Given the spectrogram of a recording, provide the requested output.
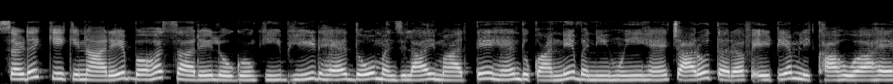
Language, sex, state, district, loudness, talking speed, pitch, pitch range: Hindi, female, Chhattisgarh, Kabirdham, -12 LUFS, 170 wpm, 215 Hz, 205-240 Hz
